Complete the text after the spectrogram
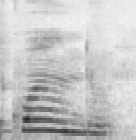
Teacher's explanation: Quando eu pego a transcrição da palavra quando, esse A, ele é um pouco nasal.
